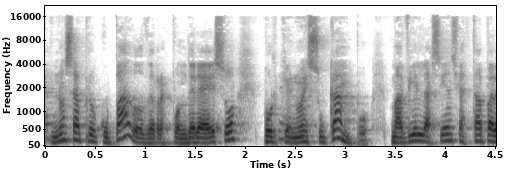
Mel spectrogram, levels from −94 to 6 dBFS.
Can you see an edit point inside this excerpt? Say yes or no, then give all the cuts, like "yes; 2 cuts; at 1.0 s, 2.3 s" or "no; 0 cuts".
no; 0 cuts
